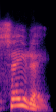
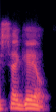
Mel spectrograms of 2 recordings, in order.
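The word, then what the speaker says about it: segol: the major part in the word sade i pronounce it wrong it's yeah so you've got the major and the minor according to this it should be the circle should be segal um okay and literature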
